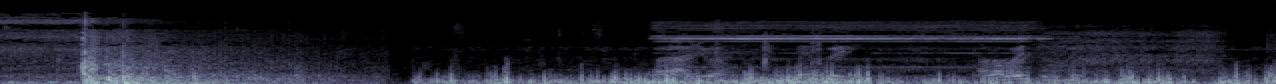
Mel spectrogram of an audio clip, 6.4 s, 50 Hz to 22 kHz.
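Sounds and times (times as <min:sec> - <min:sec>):
explosion blast from burning fishing boat: 0:00.0 - 0:01.9
burning fishing boat crackling and popping: 0:00.0 - 0:03.2
thin high whistle: 0:03.3 - 0:05.4.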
